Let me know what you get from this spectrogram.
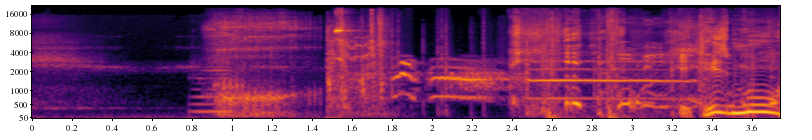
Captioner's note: both snoring; rooster crowing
